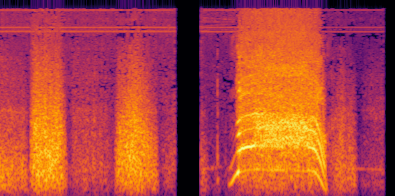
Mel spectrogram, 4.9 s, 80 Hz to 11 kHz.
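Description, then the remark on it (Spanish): Formula 1 driver Leclerc screams over a crackly team radio during a race, one long, loud, strained yell lasting about a second, preceded by short bursts of hissing radio static. “¿Qué tal ese grito de Leclerc?”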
